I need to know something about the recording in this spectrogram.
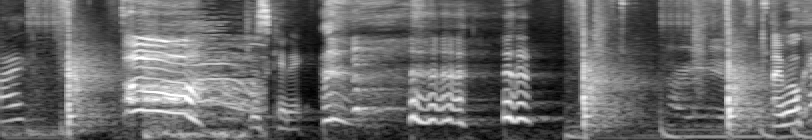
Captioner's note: screams; both laughing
